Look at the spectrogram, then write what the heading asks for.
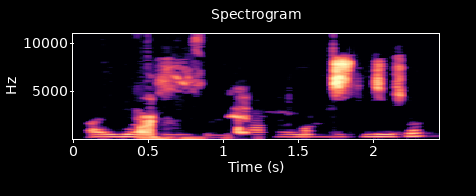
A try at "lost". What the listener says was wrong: Ya, cara bacanya pakai O, lost. Kalau present yang verb 1, verb dasar, bacanya pakai U, betul, lose ya. L-O-S-E, lose. Kalau pakai T, jadi pakai O, lost. Lost.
